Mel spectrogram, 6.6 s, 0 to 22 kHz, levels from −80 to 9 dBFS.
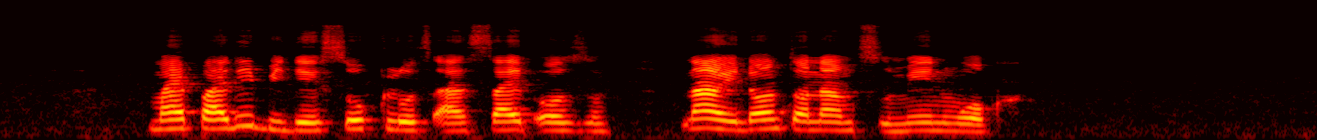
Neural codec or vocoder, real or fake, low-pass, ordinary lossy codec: none; real; none; none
